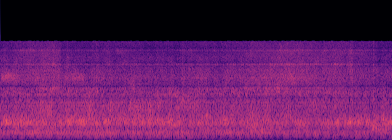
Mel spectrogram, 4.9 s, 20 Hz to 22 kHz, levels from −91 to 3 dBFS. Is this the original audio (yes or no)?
no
